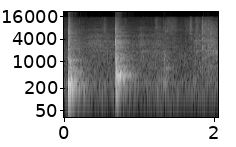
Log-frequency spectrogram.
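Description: Two sharp knocks about two-thirds of a second apart: metal aerosol spray cans set down on the work table.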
